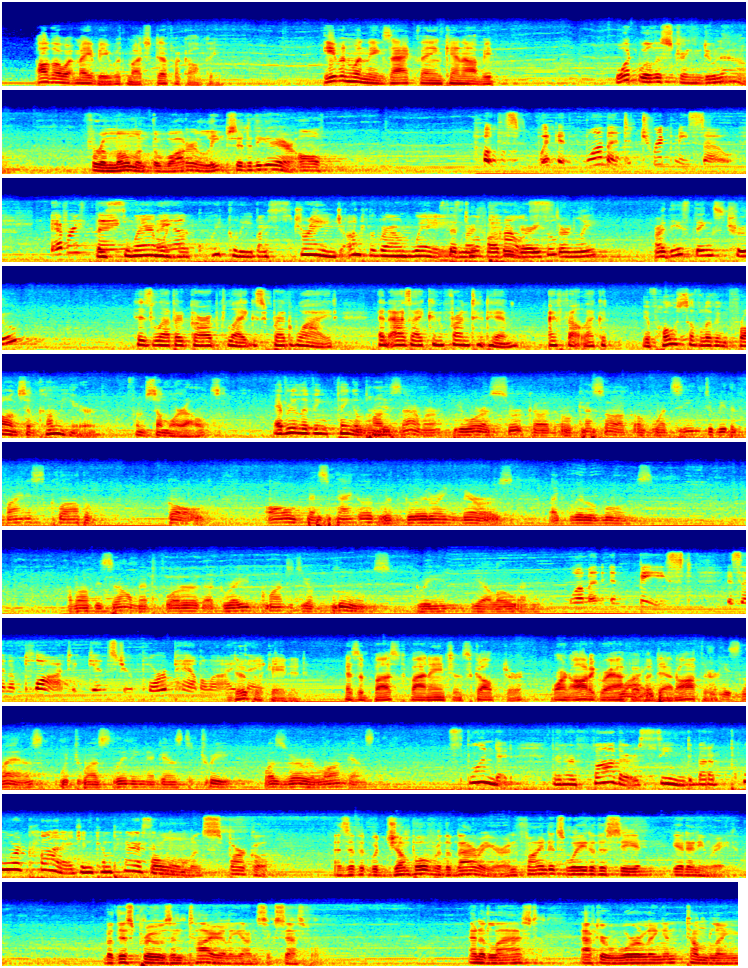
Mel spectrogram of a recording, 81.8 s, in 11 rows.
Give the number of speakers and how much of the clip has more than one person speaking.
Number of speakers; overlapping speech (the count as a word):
eight, about 6%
